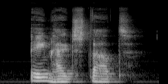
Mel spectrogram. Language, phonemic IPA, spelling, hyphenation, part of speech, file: Dutch, /ˈeːn.ɦɛi̯tˌstaːt/, eenheidsstaat, een‧heids‧staat, noun, Nl-eenheidsstaat.ogg
- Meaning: unitary state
